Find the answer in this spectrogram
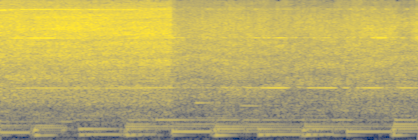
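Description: Round-brush hot-air styler blowing steadily while it is drawn through the outer layer of hair, its airflow dropping slightly just under two seconds in, over background music with a low stepping bass line.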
